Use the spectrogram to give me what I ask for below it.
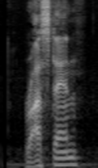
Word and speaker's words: Rastan: Is it Rastan? Rastan. R-A-S-T-A-N? – Yeah.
